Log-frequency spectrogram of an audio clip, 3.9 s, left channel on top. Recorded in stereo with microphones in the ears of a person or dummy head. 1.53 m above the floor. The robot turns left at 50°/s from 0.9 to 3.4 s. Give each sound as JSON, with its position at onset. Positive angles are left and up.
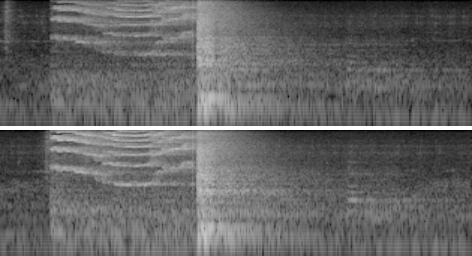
{"t": 0.4, "sound": "a door slam", "azimuth_deg": -135, "distance_m": 0.5}
{"t": 2.9, "sound": "a drawer", "side_deg": -45, "distance_m": 1.6}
